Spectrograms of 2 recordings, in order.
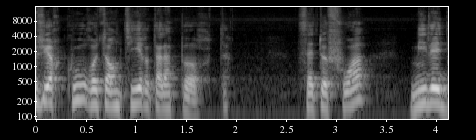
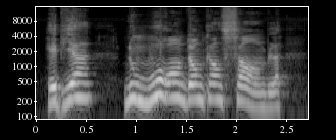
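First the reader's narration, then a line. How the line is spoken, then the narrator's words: Exclaimed. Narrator (French): s'écria-t-il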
